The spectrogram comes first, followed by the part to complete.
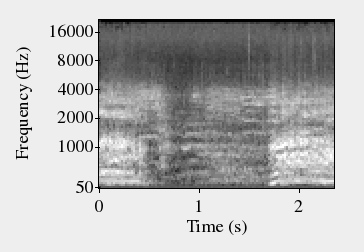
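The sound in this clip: A lion roars twice, each time a loud, deep, throaty bellow, with a quieter breathy growl in the gap between the two roars.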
